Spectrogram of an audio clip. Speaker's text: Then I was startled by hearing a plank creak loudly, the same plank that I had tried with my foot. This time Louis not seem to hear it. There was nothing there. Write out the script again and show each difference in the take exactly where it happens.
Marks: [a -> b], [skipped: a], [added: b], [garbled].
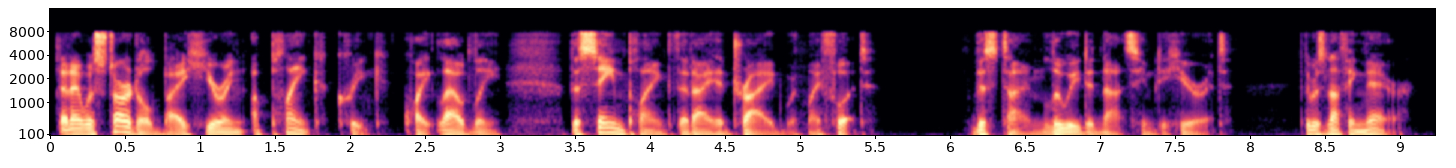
Then I was startled by hearing a plank creak [added: quite] loudly, the same plank that I had tried with my foot. This time Louis [added: did] not seem to hear it. There was nothing there.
